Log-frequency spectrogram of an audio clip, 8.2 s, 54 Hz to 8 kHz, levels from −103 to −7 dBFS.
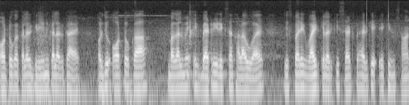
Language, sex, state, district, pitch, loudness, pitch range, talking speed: Hindi, male, Haryana, Rohtak, 115 Hz, -21 LUFS, 105-120 Hz, 225 wpm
